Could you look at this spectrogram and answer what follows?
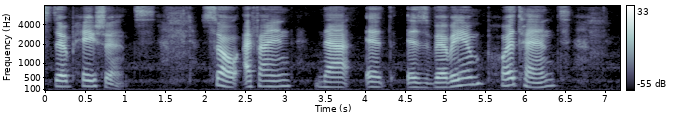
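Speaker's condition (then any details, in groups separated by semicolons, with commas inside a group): Bulbar ALS, bulbar onset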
